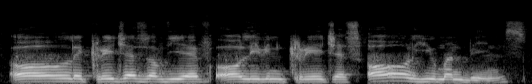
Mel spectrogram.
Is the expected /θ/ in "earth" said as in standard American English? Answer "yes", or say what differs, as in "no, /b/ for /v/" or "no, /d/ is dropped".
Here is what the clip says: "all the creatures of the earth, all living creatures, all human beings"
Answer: no, /f/ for /θ/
